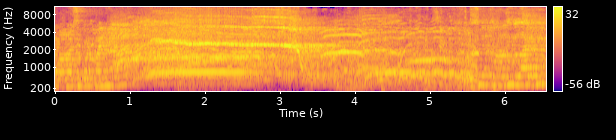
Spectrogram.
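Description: An audience of children shouts and cheers together at a talk event, high excited voices rising into a sustained roar and then breaking into scattered whoops and chatter.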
